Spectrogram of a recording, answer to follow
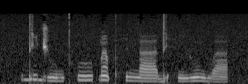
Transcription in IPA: di˦d͡ʒuː˨mkʰuː˦ ɓã˦ pʰɪ˦ ŋaː˨di˨ hĩ˨ɣũ˦ ɡʷa˨

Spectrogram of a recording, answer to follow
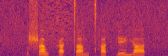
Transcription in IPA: ʂa˧˥wka˨˩t̚t̪a˨˩mt̪ʰa˨˩t̚ ɗe˧˥ja˨˩t̚

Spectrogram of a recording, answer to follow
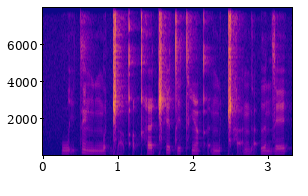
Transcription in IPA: wḭtẽ ŋɯŋoɡ͡ǁa̰qʼʌ qʰiǁʰe titʰĩqʼḭ ŋuǁʰa̰ŋɡa̰ ʔɯnze

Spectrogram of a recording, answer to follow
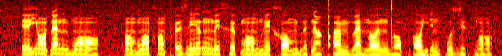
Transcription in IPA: ejɔ̃ɗæn bɔ̃ | ɔ̃bɔ̃xɔ̃ pʼøzĩə̯ ŋ͡mexøɓɔ̃ bẽxɔmbøɗæ̃ qʼømbæ nɔə̯ndɔ pʼɔjin puzyɡ͡bɔ̃

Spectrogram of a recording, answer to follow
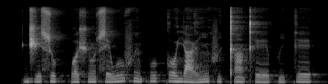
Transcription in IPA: d͡ʒi˨su˨ ɡ͡bɔ˨ ʃũ˨se˨wu˦fĩ˨ pu˦ ko˦ja˨ ɣĩ˦fi˨kʼã˦˨ kʰeː˨pi˨ke˦

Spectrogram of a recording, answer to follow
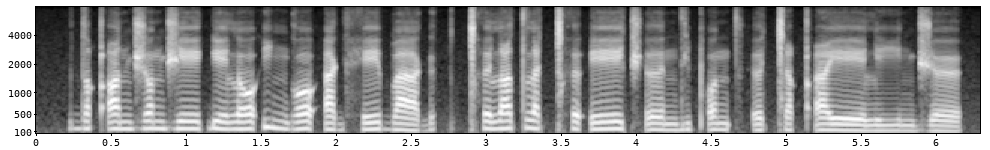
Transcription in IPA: dəqʼand͡ʒɔnd͡ʒeː ɠelɔʔi ŋɡɔ ʔaɡhe baɡ | ǀʰəlitˤli ǀʰəʔeːt͡ʃʼəː ndipʼɔnt͡sʼəǀi qʼeː liːnd͡ʒœ

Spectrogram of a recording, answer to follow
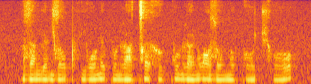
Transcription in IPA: zaɳlʲaɳzɤ pʰjo ɳepoɳɭa ǀɛxɯ kuɳɭɛɳ lˠɤzon̪ɤkɤ t͡ʃʰɤ

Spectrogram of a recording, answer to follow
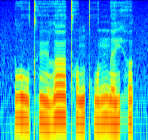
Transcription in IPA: luː˨˩t̪ʰyː˨˩ lœː˧t̪ʰʊ˨˧ŋkʷʰɐ˨˧n n̪e˨˧jhɵ˧t̚

